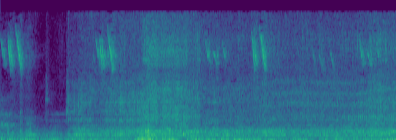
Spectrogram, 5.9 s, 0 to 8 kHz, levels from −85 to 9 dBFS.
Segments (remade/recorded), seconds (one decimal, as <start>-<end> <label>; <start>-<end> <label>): 0.0-2.2 recorded; 2.2-2.8 remade; 2.8-5.9 recorded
